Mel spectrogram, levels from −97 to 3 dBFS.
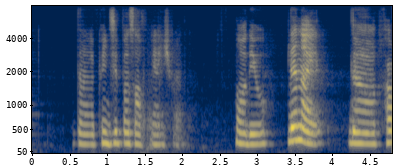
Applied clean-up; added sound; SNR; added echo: neural mask model DeepFilterNet 3.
